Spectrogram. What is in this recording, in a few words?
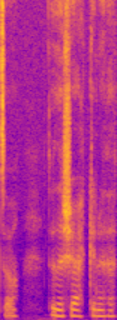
"siec", Welsh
